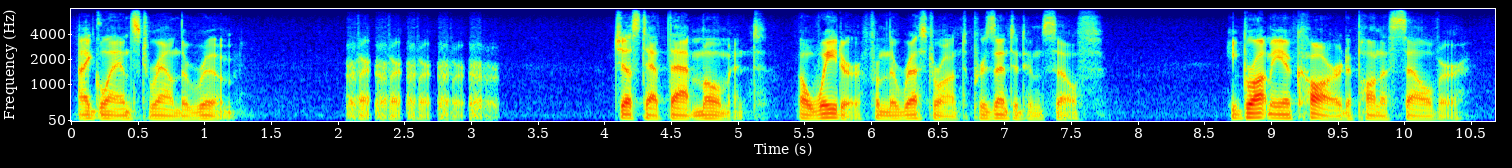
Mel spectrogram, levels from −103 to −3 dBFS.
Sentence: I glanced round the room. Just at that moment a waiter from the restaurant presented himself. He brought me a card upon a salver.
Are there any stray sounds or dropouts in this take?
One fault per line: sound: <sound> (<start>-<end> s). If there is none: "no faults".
sound: laugh (2.1-3.2 s)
